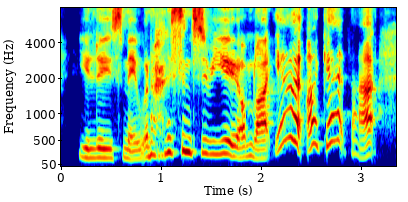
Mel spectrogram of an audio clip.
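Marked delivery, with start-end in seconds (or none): 2.1-3.2 very high mock agreement.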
